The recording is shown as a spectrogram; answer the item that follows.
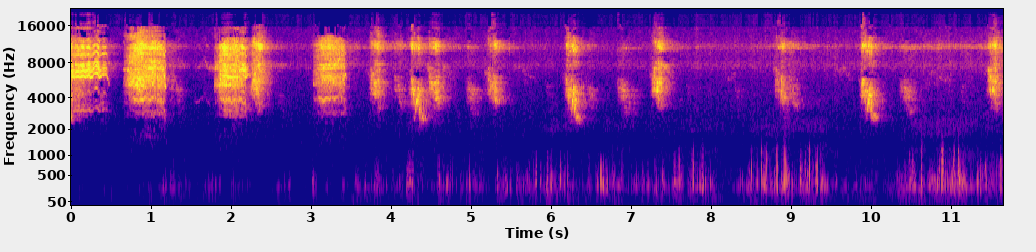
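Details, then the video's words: Begging common myna chicks fed by their parents give short, noisy, high-pitched hissy bursts in irregular runs, over a busy bed of low clicking and rustling sounds. "Common myna Birds bring food and the children are ready to eat."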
